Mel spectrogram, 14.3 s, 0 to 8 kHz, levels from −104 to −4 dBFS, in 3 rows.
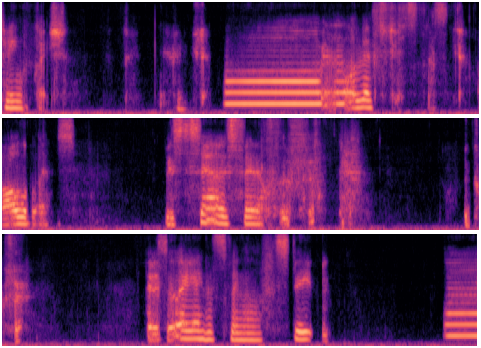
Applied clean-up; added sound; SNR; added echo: neural diffusion model UNIVERSE++.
